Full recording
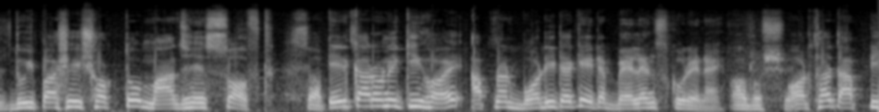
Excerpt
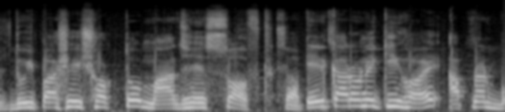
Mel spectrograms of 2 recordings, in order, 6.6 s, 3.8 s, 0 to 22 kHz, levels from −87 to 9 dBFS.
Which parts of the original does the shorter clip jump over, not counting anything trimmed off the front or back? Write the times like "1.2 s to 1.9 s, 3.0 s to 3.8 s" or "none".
2.0 s to 2.2 s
